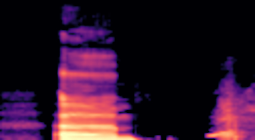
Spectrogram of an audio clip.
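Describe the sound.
A single loud, strongly voiced sneeze rings out for under a second, high and tonal, then a short breathy rush of air follows after a pause of silence.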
